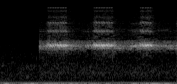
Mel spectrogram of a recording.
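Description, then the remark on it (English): Crickets chirp in a steady high trill that swells and fades three times, with nothing else audible and no voices. “And silence fell upon the earth. All crickets.”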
